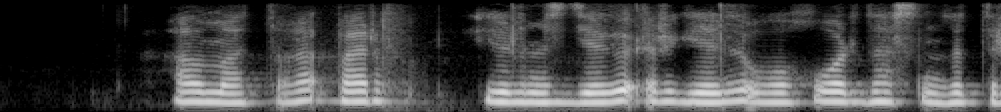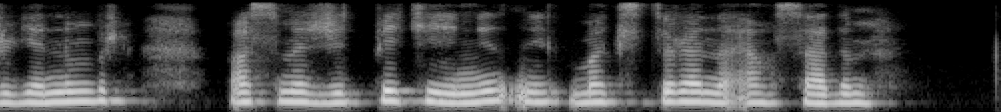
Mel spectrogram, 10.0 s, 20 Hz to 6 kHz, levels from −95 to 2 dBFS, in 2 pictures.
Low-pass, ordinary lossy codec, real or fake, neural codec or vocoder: 5.4 kHz; none; fake; codec, 16 kHz in and 24 kHz out, 1 kbps, XY-Tokenizer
